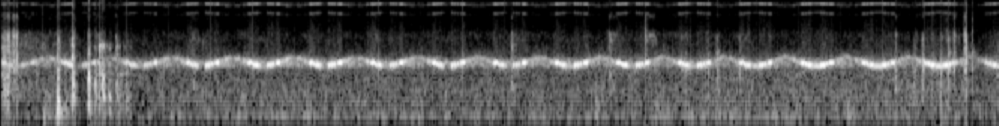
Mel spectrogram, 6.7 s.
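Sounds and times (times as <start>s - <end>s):
siren: 0.0s - 6.6s.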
